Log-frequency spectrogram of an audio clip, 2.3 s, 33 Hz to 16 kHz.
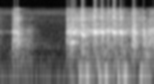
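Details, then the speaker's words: Suzuki Intruder VS800 after tapping the stuck starter solenoid with a hammer: short blip, then the starter spins the engine over at an even chug-chug; solenoid now working, start-button wire still has no power. "turn over so the solenoid is working so there's no need to take the solenoid apart"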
